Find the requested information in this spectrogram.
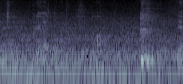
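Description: A single short, rough throat clear from an adult man, heard over low room murmur.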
